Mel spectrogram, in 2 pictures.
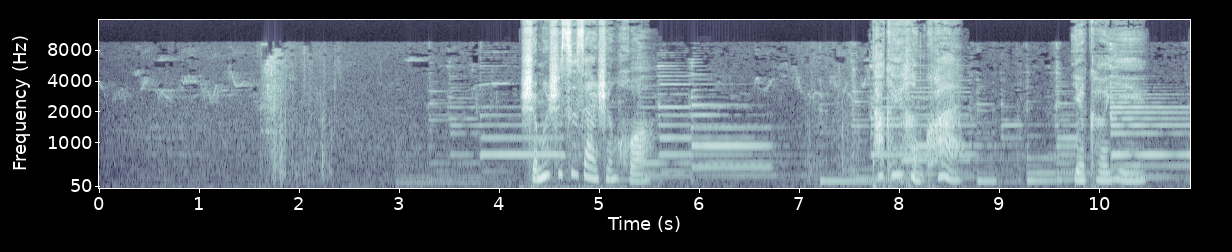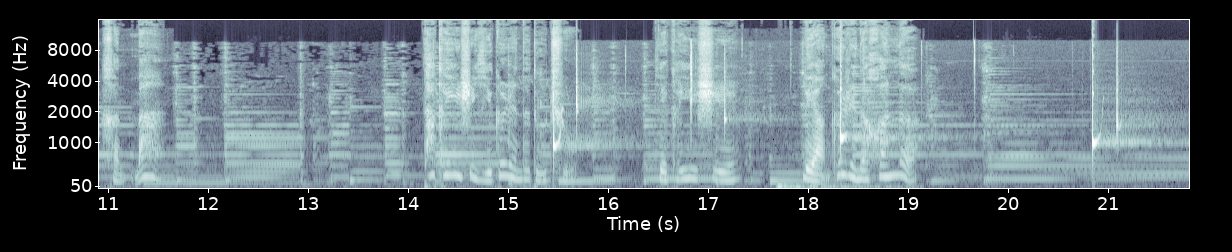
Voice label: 女, 短视频; 自在生活

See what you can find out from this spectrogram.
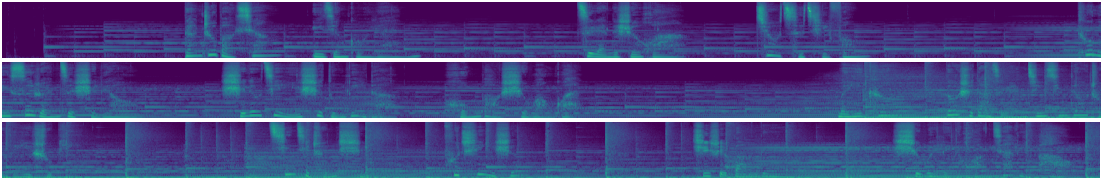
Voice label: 女 广告 质感; 石榴王冠

